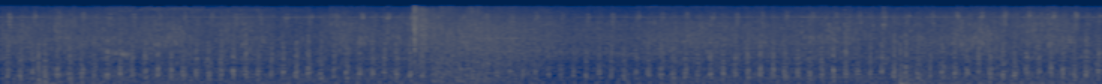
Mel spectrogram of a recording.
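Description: Romanian military helicopter in a combat video game, its rotor and turbine drone loud and steady throughout, with two sharp bursts like distant explosions or gunfire breaking through.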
